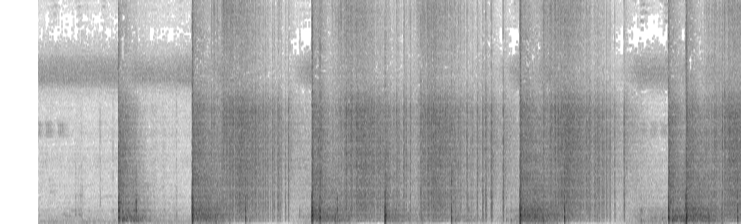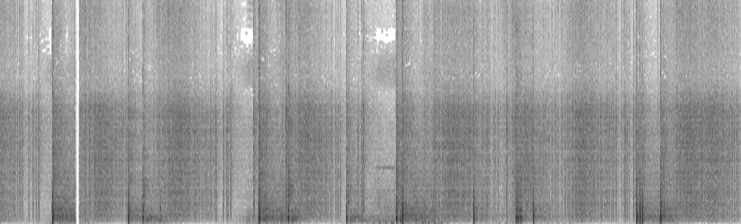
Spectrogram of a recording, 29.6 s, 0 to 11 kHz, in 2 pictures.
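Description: WINDA Eye Candy 16-shot 1.4G consumer fireworks cake firing, starting about a second in: sharp shots and bursting reports every second or so over a continuous hiss.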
